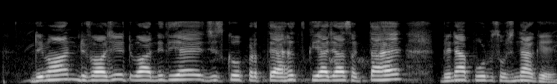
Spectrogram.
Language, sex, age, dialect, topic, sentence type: Hindi, male, 25-30, Awadhi Bundeli, banking, statement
